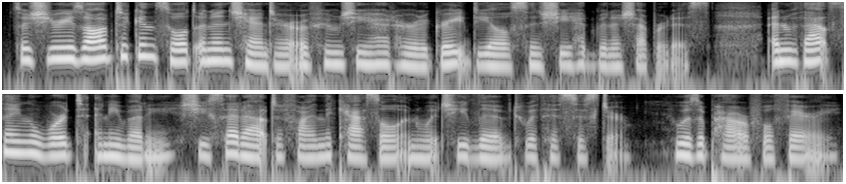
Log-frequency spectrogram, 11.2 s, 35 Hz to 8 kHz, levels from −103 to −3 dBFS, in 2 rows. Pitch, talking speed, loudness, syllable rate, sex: 180 Hz, 250 wpm, -22 LUFS, 6.3 syllables/s, female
